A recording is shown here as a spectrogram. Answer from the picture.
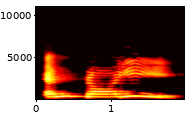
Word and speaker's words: employee: Employee. So whenever you pronounce a syllable, stressed syllable, you have to be much more louder, longer and higher. So employee. You have to pronounce the word like employee.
